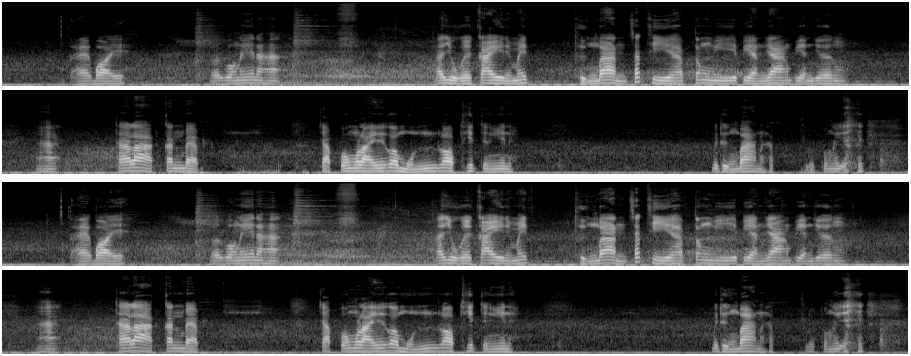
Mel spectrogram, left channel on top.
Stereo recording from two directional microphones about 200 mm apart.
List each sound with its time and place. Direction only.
0.7 s a man's voice: 5° left (ahead or behind)
4.4 s speech: 35° left (ahead or behind)
12.2 s speech: 40° left (ahead or behind)
16.1 s a man's voice: 20° left (ahead or behind); by 18.0 s 35° left (ahead or behind)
